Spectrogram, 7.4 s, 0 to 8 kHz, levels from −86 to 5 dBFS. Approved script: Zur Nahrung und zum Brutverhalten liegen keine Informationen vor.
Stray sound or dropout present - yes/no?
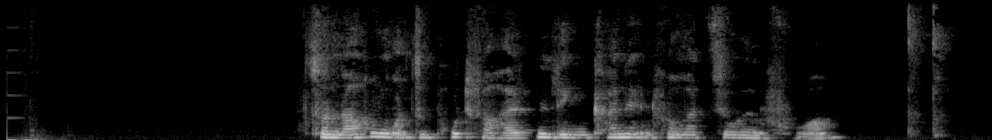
no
